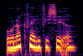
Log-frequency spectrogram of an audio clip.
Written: underkvalificeret

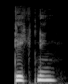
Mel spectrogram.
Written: DIGTNINGEN

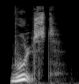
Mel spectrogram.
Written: vulst

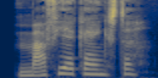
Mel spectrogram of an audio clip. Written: MAFIAER

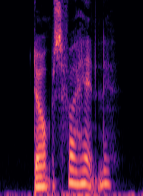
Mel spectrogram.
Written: domsforhandle

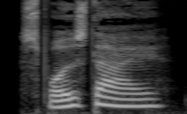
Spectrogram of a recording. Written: sprødstege

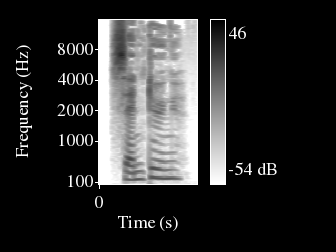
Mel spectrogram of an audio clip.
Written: sanddynge

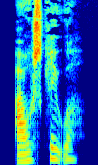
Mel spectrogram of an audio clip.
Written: afskriver

